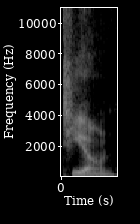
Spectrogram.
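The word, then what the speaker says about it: Tionne: I say Tion, 2 syllables.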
